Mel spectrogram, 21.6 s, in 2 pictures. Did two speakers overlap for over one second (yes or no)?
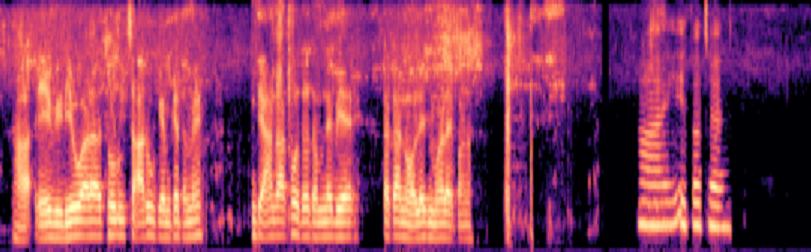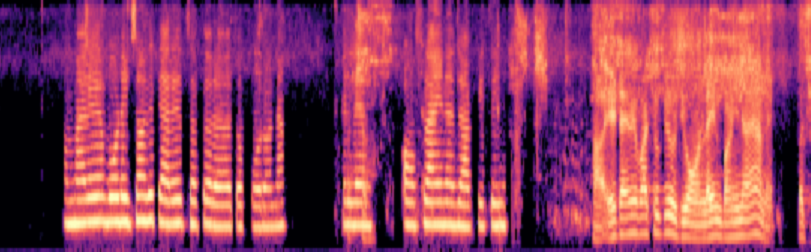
no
